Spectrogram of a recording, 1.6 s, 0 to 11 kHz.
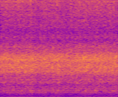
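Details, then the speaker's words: GMC 3500 454 V8 with valve cover off, warming up at a choppy idle, with low oil pressure and overheating after about ten minutes: faint fast valve-train ticking over the idle, from rocker valves adjusted far too tight. "hear a little bit of ticking [Music] so let's see how tight these guys are"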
